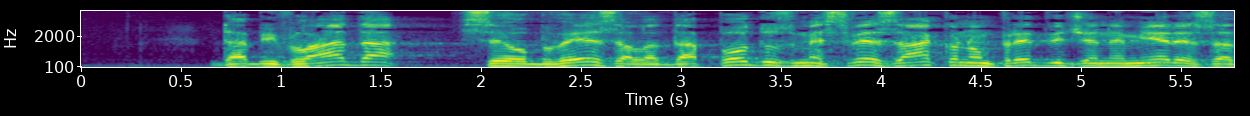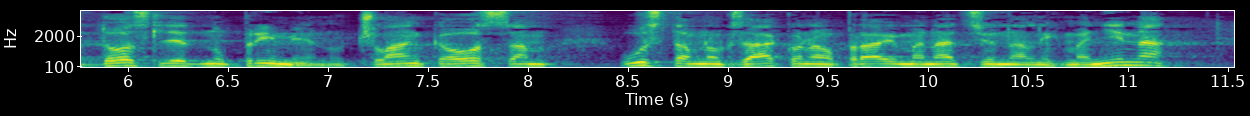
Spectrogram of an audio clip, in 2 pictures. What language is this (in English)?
Croatian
